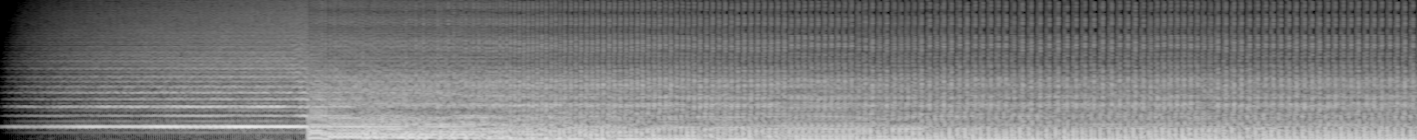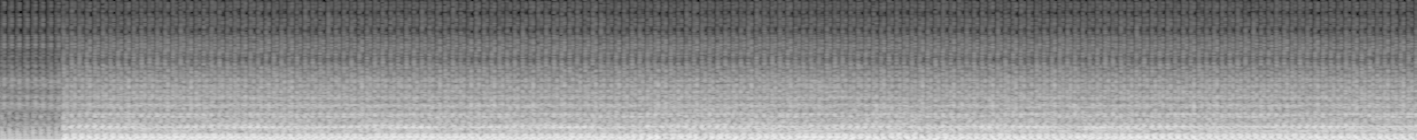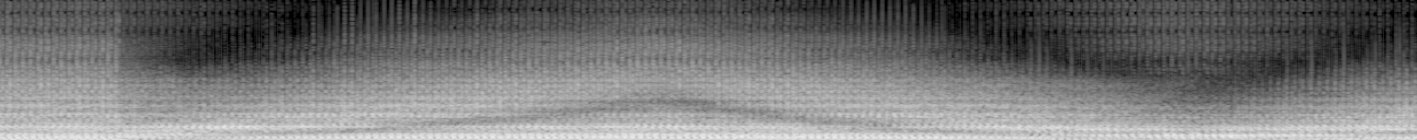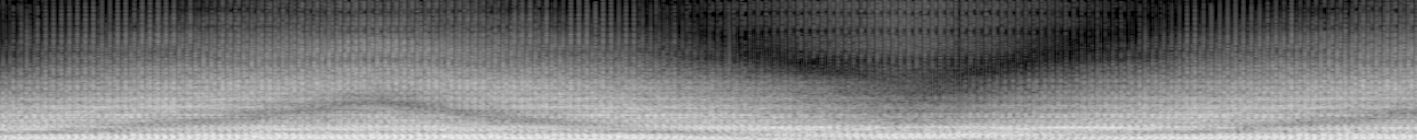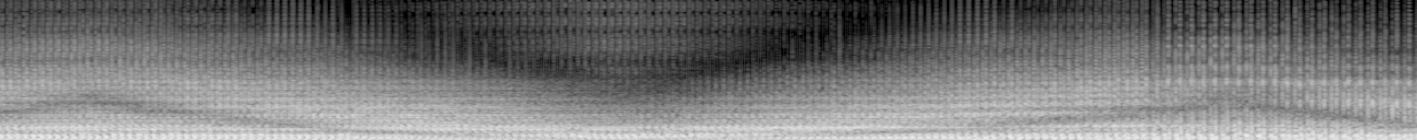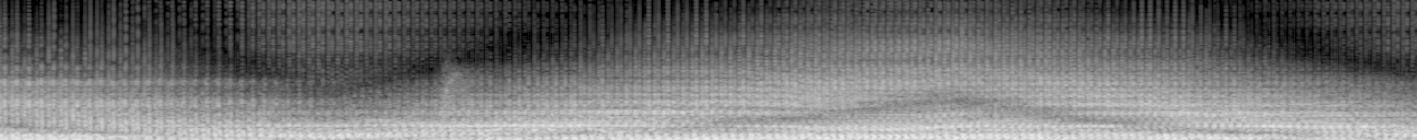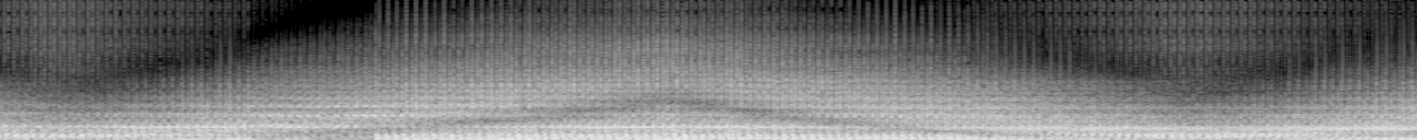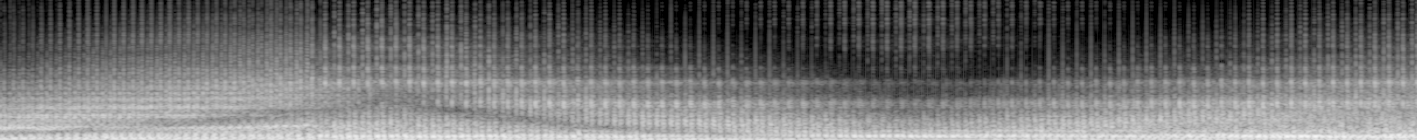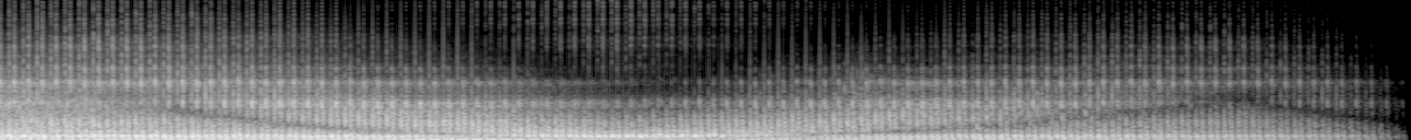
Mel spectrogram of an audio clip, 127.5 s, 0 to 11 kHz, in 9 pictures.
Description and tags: alien scouts001
Electronic loops and noise for your next science fiction masterpiece.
